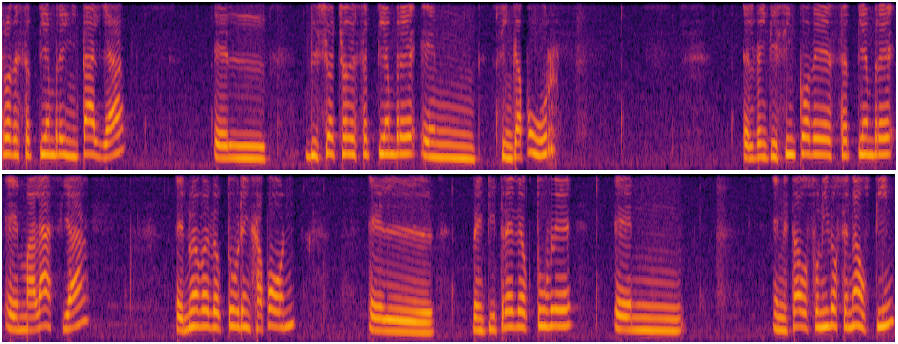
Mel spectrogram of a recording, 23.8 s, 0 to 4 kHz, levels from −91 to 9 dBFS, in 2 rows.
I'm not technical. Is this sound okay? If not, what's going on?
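No. Gain pumping runs through the whole clip. The level swells and sinks on its own. The likely cause is the microphone level set far too high, with an automatic limiter repeatedly pulling it back down. Loud and soft parts end up squashed closer together.

Short concealed packet loss occurs three times in quick succession: at 19.14 to 19.18, 19.26 to 19.31 and 19.37 to 19.41 seconds. Each time, a few hundredths of a second of audio failed to arrive over the call. The receiving end patched each gap by stretching the sound just before it, then blended back in. You hear this as a brief smear or wobble, and a short sound can disappear.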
